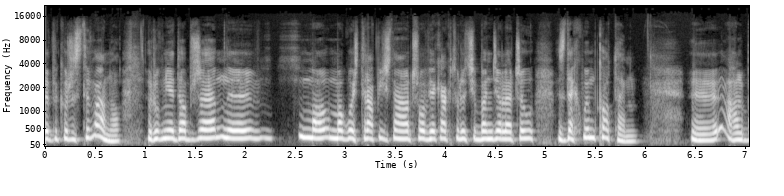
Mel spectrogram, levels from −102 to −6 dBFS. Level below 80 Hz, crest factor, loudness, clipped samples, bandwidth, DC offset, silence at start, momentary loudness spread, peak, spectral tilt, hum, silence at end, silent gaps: -58 dBFS; 12 dB; -13 LUFS; under 0.1%; 13.5 kHz; under 0.1%; 0 s; 8 LU; -2 dBFS; -6.5 dB/octave; none; 0 s; none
